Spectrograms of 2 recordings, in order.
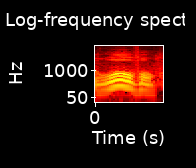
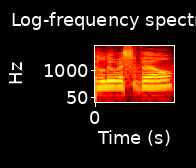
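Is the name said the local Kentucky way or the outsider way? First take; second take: local; outsider. First: The name is said the local Kentucky way. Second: The name is said the outsider way.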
